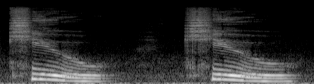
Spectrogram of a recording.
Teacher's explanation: sure that your lips are rounding out for this sound so we're going from the consonant where the back of the tongue rises up to the palate and then the lips are moving forward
